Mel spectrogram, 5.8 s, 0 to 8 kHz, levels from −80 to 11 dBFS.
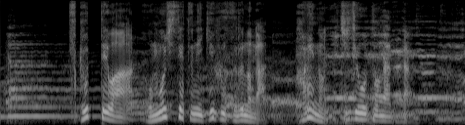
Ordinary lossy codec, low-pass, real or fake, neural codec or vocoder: none; none; fake; codec, 16 kHz, 4 kbps, FreqCodec, larger model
